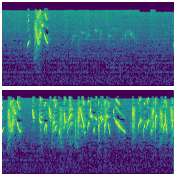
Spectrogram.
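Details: European goldfinch song in the chaayba style from Souk Ahras, Algeria: a lone sharp chirp, a pause, then a dense stream of high, quick twittering notes and fast slurred chirps.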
